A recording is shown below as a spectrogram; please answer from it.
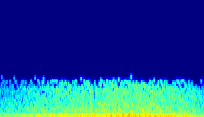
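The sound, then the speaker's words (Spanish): A luxury sports car arriving at a pier gives a steady, loud engine drone with a low, even hum running under it, unchanging from start to finish. “un lujoso auto Sport llegó al muelle.”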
